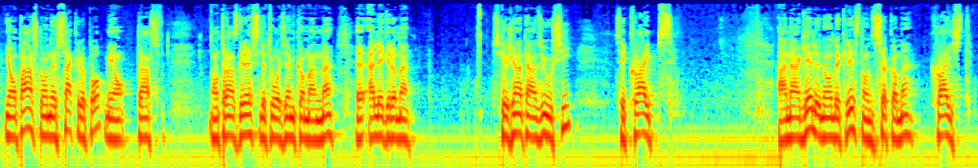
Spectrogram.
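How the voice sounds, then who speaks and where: Mellow pastor preaching. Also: male voice, mid-range voice, fairly even intonation, normal speed, long pauses. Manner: teaching, repeats key words and asks the listeners questions. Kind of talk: sermon.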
